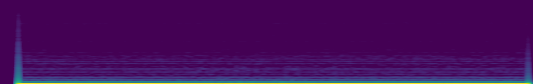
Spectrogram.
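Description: Steady low electrical hum from the record-playing setup, with no music yet: the stylus is not yet in the groove.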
